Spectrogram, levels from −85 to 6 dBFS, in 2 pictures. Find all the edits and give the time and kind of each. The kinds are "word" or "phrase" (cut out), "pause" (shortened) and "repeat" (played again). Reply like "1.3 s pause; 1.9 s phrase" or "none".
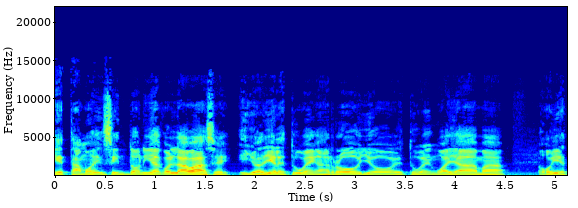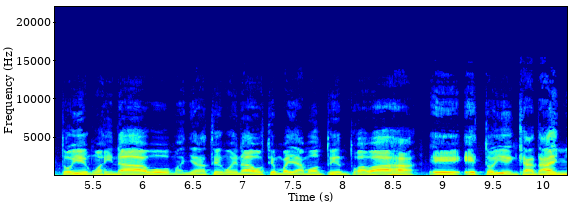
1.8 s pause; 4.8 s word; 8.8 s pause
